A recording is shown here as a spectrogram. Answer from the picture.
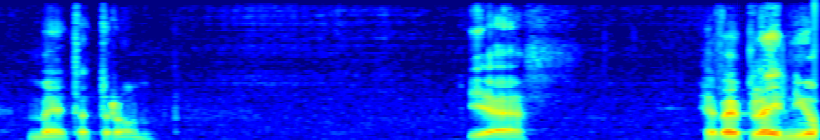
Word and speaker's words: Metatron: The same Metatron. It's the same. Just a little just roll your R and you turned it into the Italian way of saying it. Metatron.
